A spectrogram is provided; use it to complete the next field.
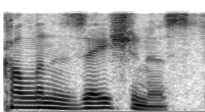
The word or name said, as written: colonizationist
